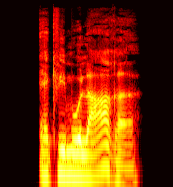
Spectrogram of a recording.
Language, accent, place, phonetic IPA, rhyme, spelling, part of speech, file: German, Germany, Berlin, [ˌɛkvimoˈlaːʁə], -aːʁə, äquimolare, adjective, De-äquimolare.ogg
- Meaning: inflection of äquimolar: 1. strong/mixed nominative/accusative feminine singular 2. strong nominative/accusative plural 3. weak nominative all-gender singular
